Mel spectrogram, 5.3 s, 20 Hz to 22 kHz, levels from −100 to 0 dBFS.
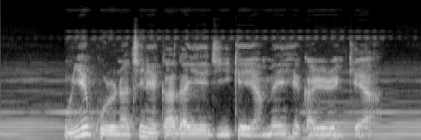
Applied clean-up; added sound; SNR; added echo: none; Bowed string instrument; 13 dB; none.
